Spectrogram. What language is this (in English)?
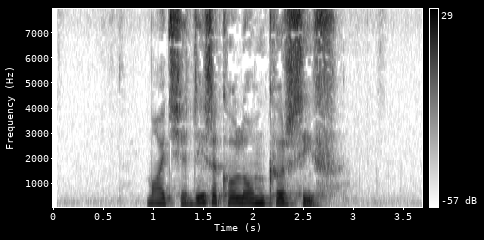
Western Frisian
